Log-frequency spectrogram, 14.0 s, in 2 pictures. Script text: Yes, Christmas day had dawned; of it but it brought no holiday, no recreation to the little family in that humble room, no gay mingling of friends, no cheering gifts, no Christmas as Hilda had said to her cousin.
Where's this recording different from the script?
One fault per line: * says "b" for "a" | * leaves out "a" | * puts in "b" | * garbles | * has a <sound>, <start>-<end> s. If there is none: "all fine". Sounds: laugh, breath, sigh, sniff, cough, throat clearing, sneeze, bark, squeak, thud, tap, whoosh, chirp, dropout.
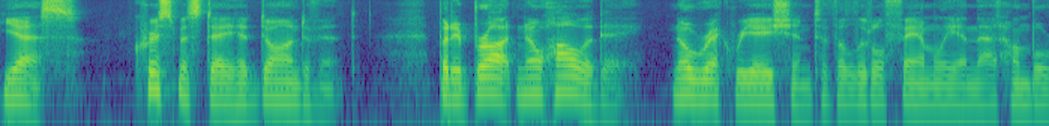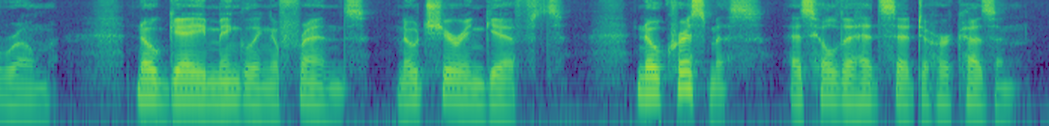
all fine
